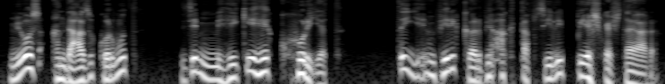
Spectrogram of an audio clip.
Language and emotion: Kashmiri, happy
